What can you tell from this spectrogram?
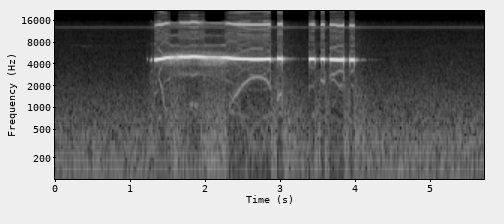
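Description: Hazel grouse decoy whistle blown close to the microphone, imitating the bird's song: one long, thin, high whistled note, then a quick run of about four short notes. Very loud.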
